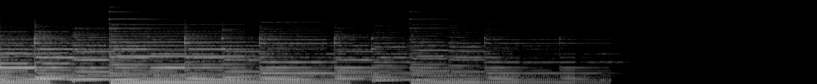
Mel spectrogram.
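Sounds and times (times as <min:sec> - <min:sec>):
interlude music: 0:00.0 - 0:06.3.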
